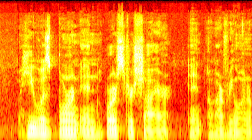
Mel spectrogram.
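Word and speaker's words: Worcestershire: He was born in Worershire and however you want to pronounce it in 1857. Go ahead, correct me. Elgar Worst Worstershire. Worershire. Yes. Yeah. Yeah. Yeah. No, it's Worister, but but it's Elgar.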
